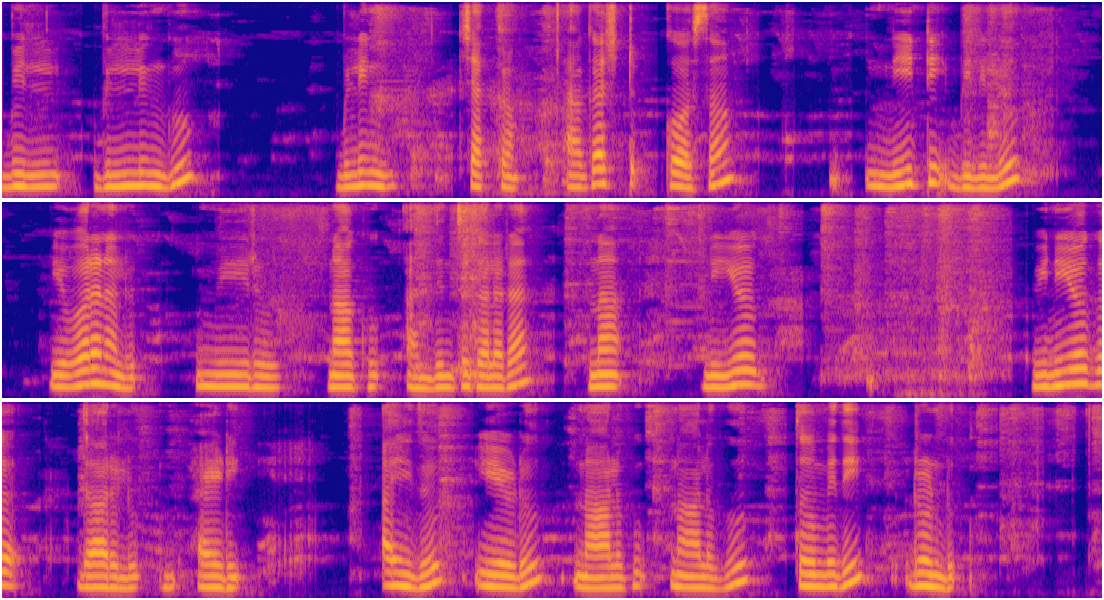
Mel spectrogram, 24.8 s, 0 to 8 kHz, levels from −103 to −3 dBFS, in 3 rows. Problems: none marked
